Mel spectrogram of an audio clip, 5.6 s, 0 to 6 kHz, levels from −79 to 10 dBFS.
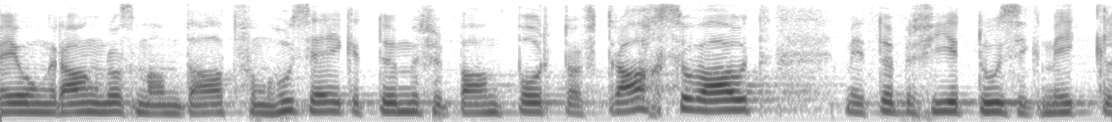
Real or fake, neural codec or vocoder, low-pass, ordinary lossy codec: real; none; 5.4 kHz; none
